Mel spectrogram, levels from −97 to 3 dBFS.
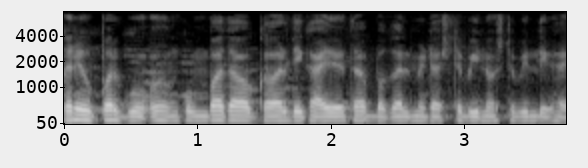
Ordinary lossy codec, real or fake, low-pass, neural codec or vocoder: MP3, 48 kbps; fake; 7.2 kHz; vocoder, 22.05 kHz, 80 mel bands, Vocos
